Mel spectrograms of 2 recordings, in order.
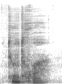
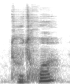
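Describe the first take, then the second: First: "Tous trois" soft, falling as a statement; confirming answer. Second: "Tous trois" higher, rising as a question; questioning echo. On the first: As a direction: confirm "Tous trois" quietly with a final drop. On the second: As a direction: ask "Tous trois" with the pitch lifting at the end. Surprised question, echoed as an answer. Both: A narrator's reading.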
